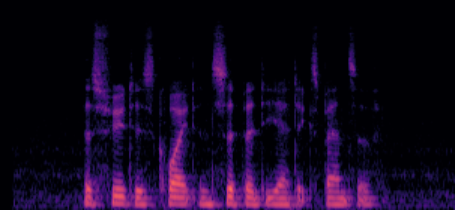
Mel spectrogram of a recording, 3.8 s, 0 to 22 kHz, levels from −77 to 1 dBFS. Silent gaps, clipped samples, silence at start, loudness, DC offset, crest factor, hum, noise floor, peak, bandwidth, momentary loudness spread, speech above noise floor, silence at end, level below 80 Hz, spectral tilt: none; under 0.1%; 0.7 s; -35 LUFS; under 0.1%; 20 dB; none; -61 dBFS; -16 dBFS; 15.5 kHz; 7 LU; 27 dB; 0.6 s; -66 dBFS; -5.5 dB/octave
